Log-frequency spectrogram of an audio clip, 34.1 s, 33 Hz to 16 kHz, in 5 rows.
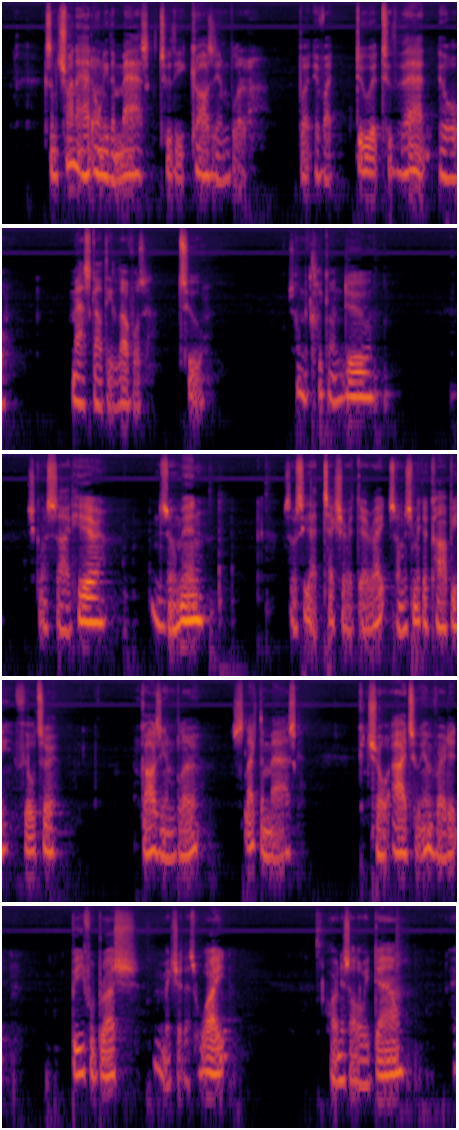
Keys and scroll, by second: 11.5 ctrl+z, 16.7 space, 19.8 ctrl+j, 25.9 ctrl+i.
